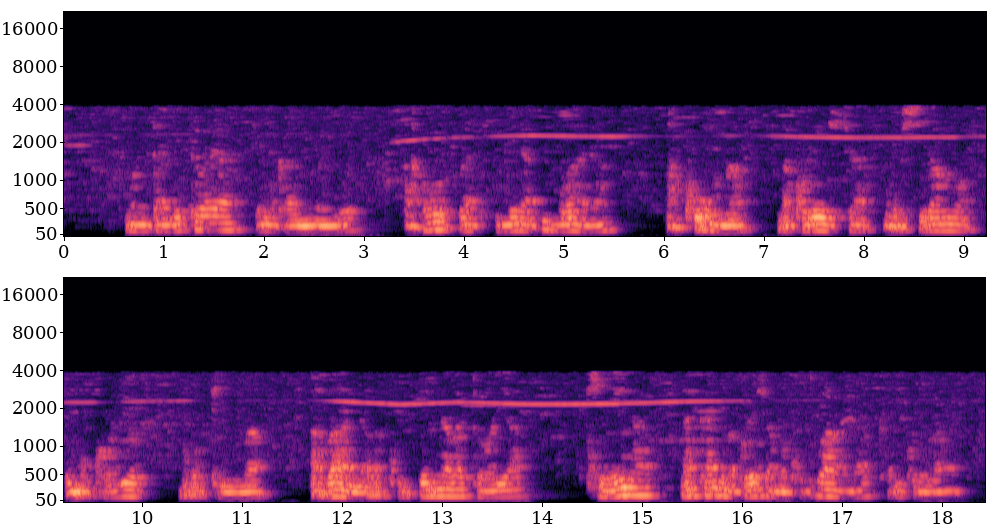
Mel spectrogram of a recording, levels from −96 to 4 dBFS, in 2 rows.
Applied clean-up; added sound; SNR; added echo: classical method WPE with log-MMSE.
